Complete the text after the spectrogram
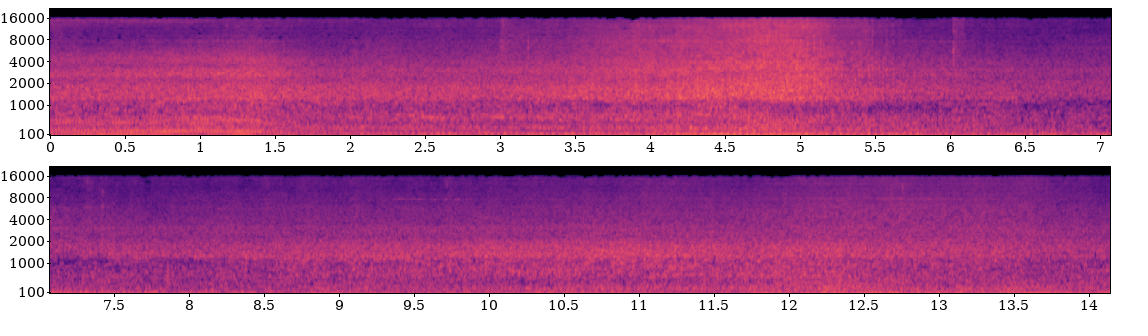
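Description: Footsteps tread on a paved pavement outdoors.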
